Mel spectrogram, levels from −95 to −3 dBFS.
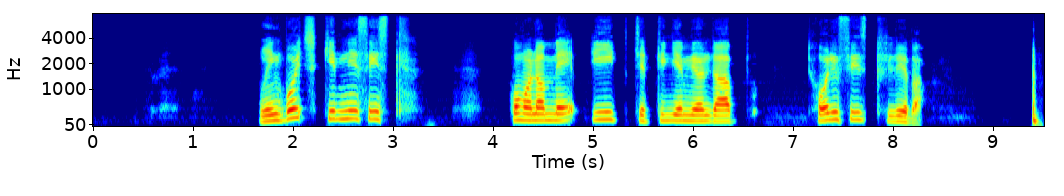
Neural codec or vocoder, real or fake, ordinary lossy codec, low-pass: codec, 16 kHz, 0.5 kbps, FunCodec, trained on LibriTTS, 25 frames a second; fake; none; 7.2 kHz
